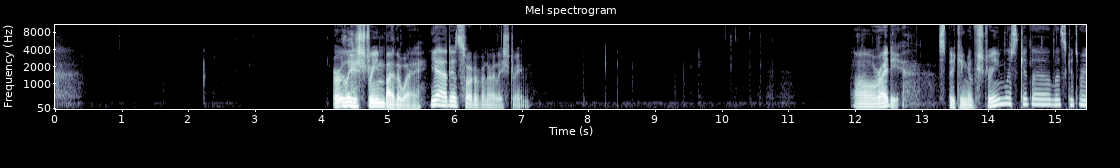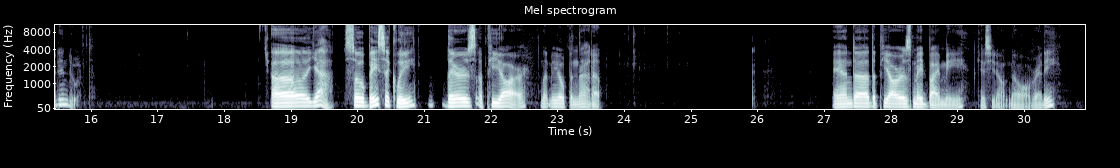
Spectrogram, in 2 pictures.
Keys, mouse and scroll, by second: 1.0 click, 4.8 ctrl+b, 5.1 ctrl+f, 10.4 ctrl+n, 10.5 ctrl+p, 16.4 Return, 17.5 ctrl+=, 20.7 ctrl+g.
